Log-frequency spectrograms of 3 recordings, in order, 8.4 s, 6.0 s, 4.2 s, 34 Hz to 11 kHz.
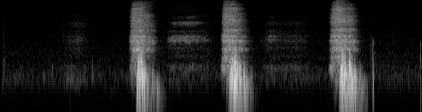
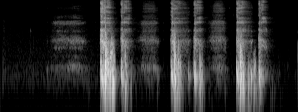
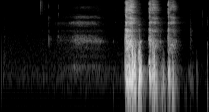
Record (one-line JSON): {"exhalation_length": "8.4 s", "exhalation_amplitude": 19962, "exhalation_signal_mean_std_ratio": 0.26, "three_cough_length": "6.0 s", "three_cough_amplitude": 32768, "three_cough_signal_mean_std_ratio": 0.28, "cough_length": "4.2 s", "cough_amplitude": 32729, "cough_signal_mean_std_ratio": 0.26, "survey_phase": "beta (2021-08-13 to 2022-03-07)", "age": "45-64", "gender": "Male", "wearing_mask": "No", "symptom_none": true, "smoker_status": "Never smoked", "respiratory_condition_asthma": false, "respiratory_condition_other": false, "recruitment_source": "REACT", "submission_delay": "1 day", "covid_test_result": "Negative", "covid_test_method": "RT-qPCR", "influenza_a_test_result": "Negative", "influenza_b_test_result": "Negative"}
